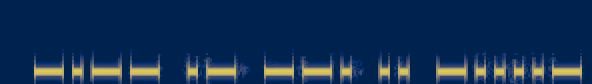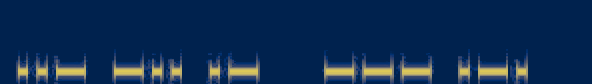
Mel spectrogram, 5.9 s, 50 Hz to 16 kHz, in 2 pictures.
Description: Morse code, heard as a keyed tone, about 25 wpm, 600 Hz. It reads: YAGI-UDA OR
